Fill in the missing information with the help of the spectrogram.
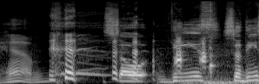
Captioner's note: laughs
